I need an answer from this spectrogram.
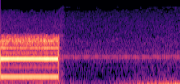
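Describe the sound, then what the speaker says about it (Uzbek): A telephone handset tone heard while placing a call: one steady, loud multi-tone beep that cuts off abruptly, leaving a faint quiet line with low rumble afterward. "telefon iling'ich bo'lgan orliqdagi har bir tit-tit qilgan ovoz"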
